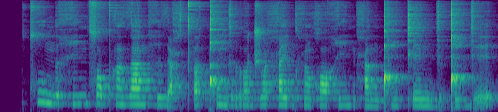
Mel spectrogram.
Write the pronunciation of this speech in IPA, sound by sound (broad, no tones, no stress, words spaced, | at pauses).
tʰuŋɘ hiŋsɔpʰɐ̃ ðanhɨðḛħtʼɐ ǃʼũɡɘrɔd͡ʒo ħeɡħũχɔ hiŋħɐnǃʼi kʼeŋɡḛǃɨ ɡḛ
